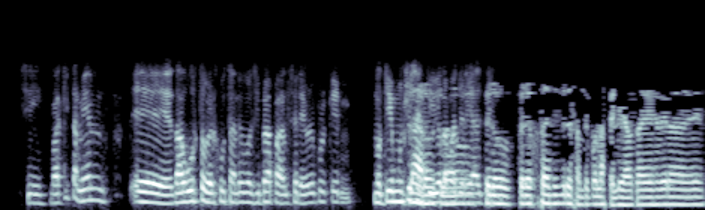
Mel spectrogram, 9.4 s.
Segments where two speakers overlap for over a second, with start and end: 5.4-6.8

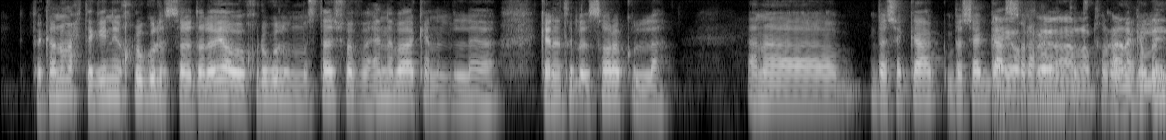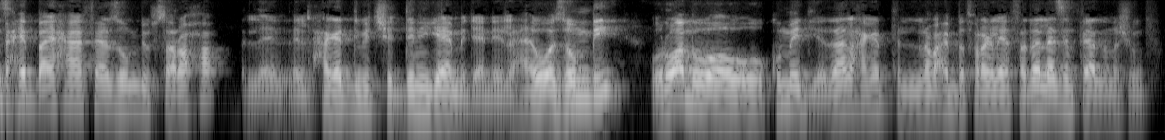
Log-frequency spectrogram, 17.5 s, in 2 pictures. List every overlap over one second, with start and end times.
7.4-8.8

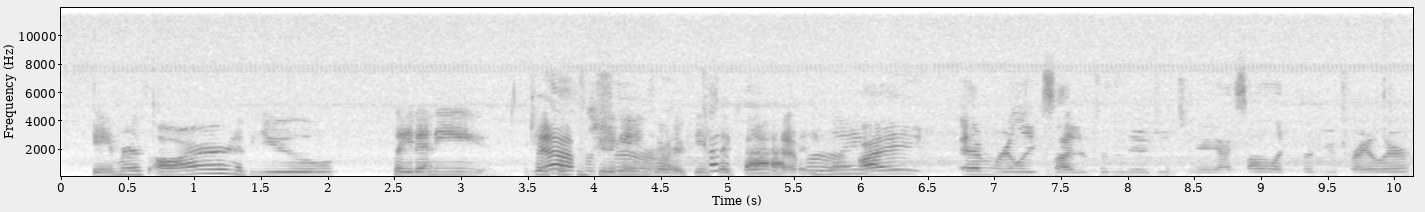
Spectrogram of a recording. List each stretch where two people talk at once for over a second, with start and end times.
3.6-6.1

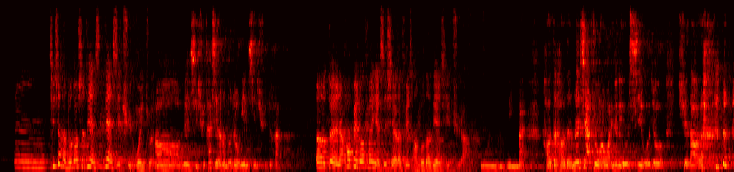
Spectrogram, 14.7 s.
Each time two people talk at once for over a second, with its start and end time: none

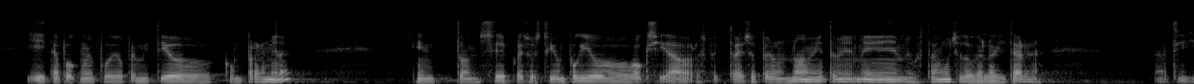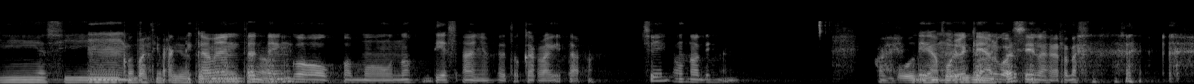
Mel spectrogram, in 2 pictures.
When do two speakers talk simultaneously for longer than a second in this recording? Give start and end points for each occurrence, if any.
12.8-14.9, 20.9-22.3

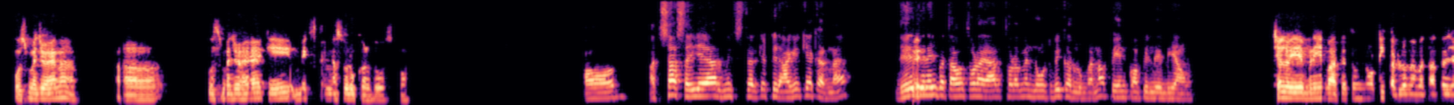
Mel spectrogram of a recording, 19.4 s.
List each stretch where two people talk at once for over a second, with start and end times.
none

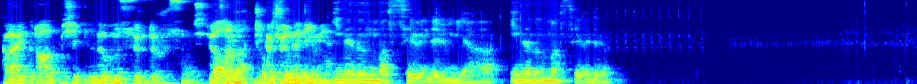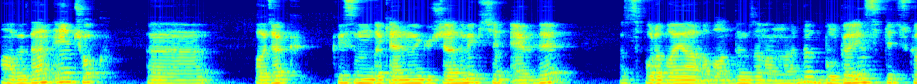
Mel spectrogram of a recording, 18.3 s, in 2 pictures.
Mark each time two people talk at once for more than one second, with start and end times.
2.1-3.4

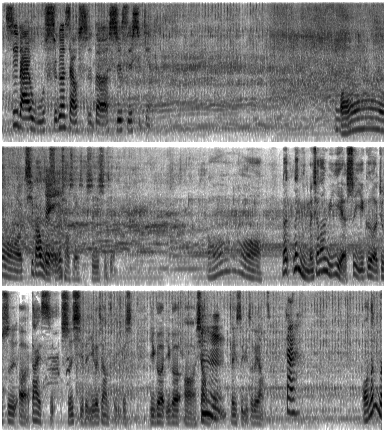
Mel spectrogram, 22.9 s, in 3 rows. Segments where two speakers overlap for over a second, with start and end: none

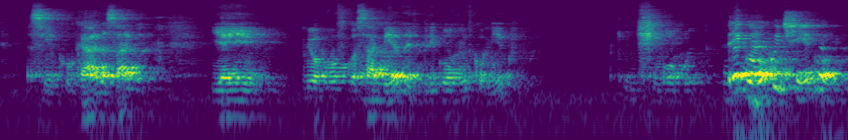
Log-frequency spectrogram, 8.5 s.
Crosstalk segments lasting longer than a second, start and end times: none

